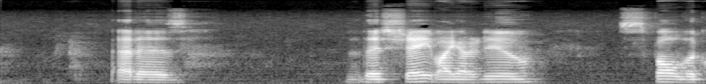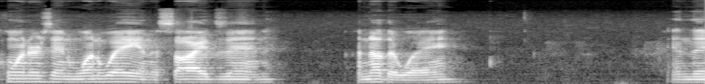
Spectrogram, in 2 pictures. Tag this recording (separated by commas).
Speech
